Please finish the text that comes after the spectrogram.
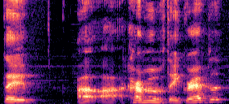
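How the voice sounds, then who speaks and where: A man's voice: mid-range voice, a little fast, sharp tone. Laid-back New Zealand man telling stories. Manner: rambling, laid-back, lots of fillers. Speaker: guest musician. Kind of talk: casual storytelling. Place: podcast studio.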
